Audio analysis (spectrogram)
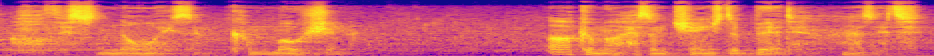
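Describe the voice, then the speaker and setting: Over music and with reverberant sound, a man speaks slowly in a low voice as Anaxa, a haughty scholar professor in a video game. His delivery is dry, self-assured and dismissive, and the character comes across as aloof and sardonic.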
